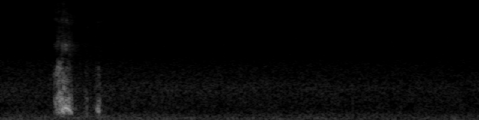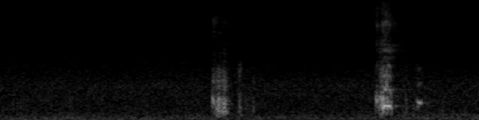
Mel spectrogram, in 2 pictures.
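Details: Stray cat sitting on a lap sneezes three short, sharp times over about ten seconds against a quiet background; the first and last are each followed by a small second burst. Sneezing.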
